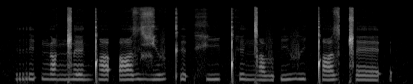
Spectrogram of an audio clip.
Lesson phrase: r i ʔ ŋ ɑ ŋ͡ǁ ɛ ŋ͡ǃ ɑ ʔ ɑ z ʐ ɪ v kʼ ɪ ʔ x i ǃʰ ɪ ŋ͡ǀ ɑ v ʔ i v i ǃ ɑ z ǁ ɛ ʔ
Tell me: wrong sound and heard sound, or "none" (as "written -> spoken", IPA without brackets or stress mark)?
ʐ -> ʑ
